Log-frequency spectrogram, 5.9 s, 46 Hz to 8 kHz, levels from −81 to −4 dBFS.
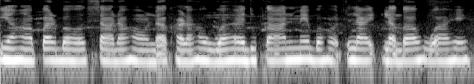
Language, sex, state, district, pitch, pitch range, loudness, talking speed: Hindi, female, Chandigarh, Chandigarh, 200 Hz, 190-205 Hz, -14 LUFS, 150 wpm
